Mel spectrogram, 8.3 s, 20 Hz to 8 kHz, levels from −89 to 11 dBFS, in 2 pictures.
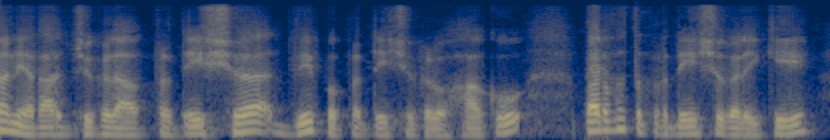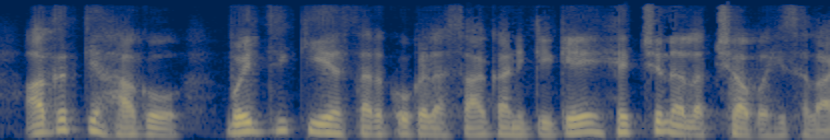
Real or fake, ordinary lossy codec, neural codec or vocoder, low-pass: fake; AAC, 32 kbps; codec, 16 kHz, about 1 kbps, DyCAST, with the encoder's durations; 7.2 kHz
